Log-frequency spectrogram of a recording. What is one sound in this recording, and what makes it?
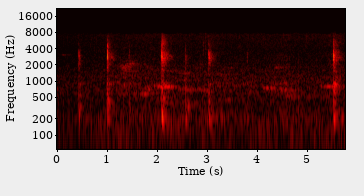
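A pointer taps softly against paper on a board.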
